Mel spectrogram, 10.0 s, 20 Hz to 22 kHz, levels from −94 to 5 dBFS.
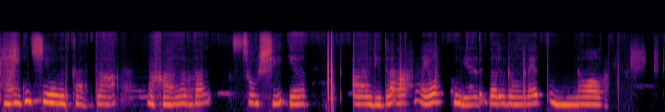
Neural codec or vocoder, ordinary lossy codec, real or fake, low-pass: codec, 16 kHz, 0.5 kbps, X-Codec, HuBERT features, trained on balanced general audio; none; fake; none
